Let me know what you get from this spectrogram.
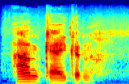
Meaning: to look at, to look in the eye
- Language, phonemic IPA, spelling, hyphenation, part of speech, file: Dutch, /ˈaːŋkɛi̯kə(n)/, aankijken, aan‧kij‧ken, verb, Nl-aankijken.ogg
